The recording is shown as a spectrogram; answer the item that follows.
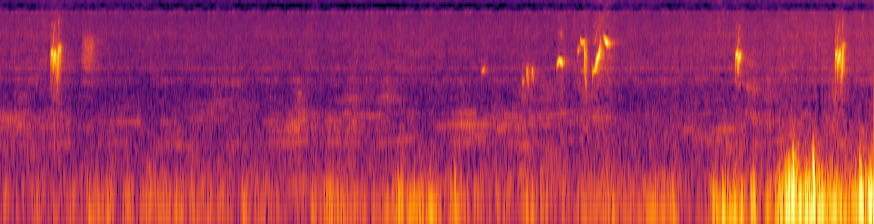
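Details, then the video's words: Mountain red-whiskered bulbul singing in a wild-type voice used to stimulate other birds; sparse short, sharp, high chirping notes, mostly single, with a quick cluster of rising notes partway through, over quiet low rumbling that grows louder at the end. "chào mào núi@ hót giọng rừng kích bổi"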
